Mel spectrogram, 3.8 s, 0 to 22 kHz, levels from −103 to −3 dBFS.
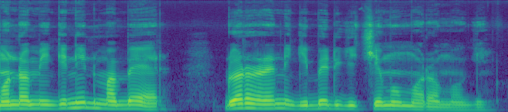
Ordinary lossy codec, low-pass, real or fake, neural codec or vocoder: none; none; real; none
